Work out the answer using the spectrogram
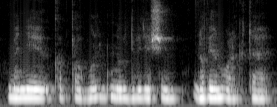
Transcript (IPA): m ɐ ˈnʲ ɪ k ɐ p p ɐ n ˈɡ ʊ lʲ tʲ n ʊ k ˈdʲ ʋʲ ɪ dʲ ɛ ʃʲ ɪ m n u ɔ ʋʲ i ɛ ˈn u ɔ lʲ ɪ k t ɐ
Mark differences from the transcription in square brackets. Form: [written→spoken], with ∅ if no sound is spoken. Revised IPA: m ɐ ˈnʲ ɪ k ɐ p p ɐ [n→∅] ˈɡ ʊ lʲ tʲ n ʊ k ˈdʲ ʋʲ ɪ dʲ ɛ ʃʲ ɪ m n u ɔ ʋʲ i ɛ ˈn u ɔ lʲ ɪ k t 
